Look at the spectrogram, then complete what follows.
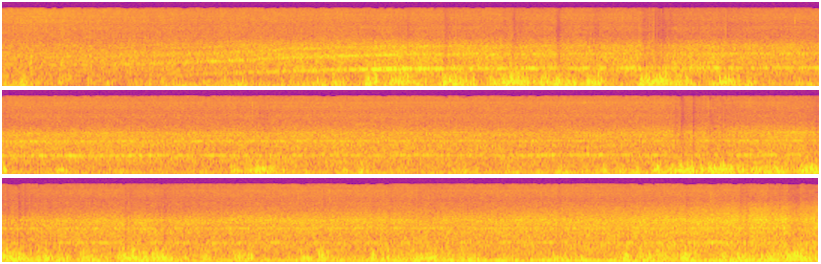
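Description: Jet airliner's engine whine rising in pitch over the first two seconds or so, then holding steady, over an uneven low rumble.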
